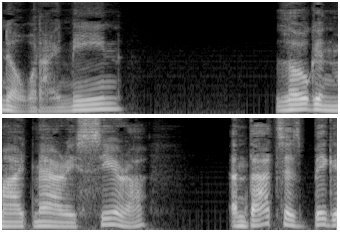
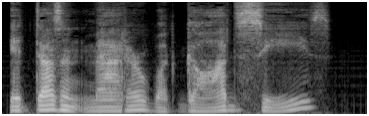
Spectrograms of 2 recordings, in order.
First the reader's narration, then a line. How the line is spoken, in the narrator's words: Mags asked gently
